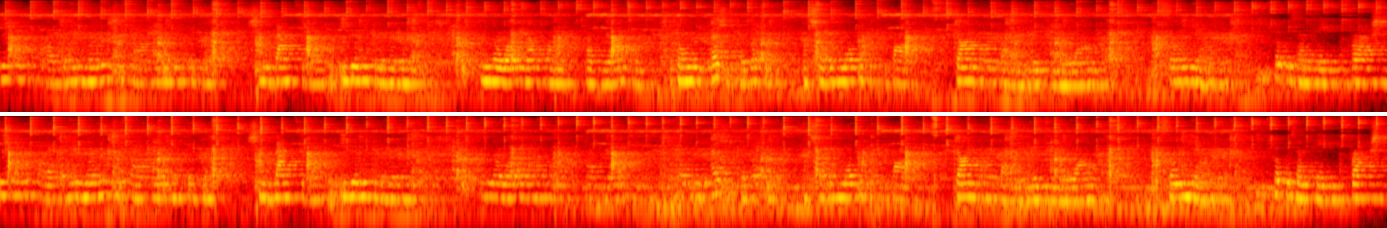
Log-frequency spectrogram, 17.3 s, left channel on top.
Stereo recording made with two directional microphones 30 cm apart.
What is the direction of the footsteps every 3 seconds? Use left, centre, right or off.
right, centre, centre, centre, right, right.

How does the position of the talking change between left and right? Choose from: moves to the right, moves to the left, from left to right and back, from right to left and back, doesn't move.
from right to left and back.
